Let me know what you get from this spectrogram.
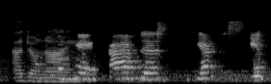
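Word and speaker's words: יהוה: Don't ever pronounce Yud Hey Vav Hey any other way. Yud Hey Vav Hey, always say Adonai.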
